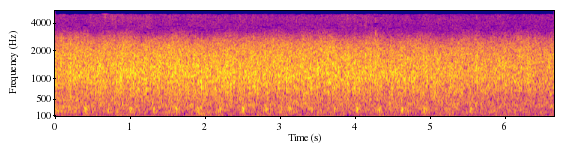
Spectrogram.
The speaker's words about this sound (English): We have great men, wise men, capable men, efficient men that sit on these executive and general boards, and they are worthy of a great round of applause, of appreciation.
